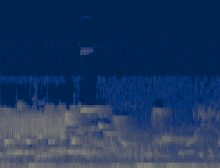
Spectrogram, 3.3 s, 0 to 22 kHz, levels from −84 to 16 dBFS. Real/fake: real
